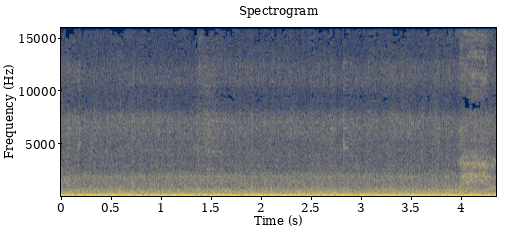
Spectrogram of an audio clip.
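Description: Freight train of covered grain hopper cars rolling past over a grade crossing: a loud, steady, deep rumble, with a short burst of higher-pitched noise near the end.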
